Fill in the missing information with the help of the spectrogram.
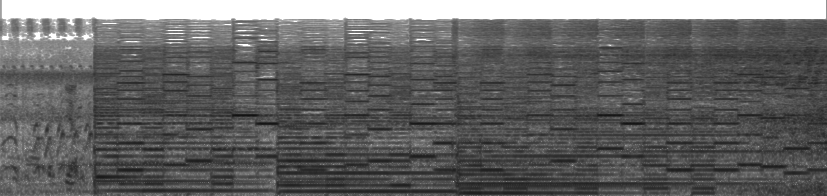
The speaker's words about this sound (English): Okay. So here's the first one. And these are all music videos. Can you hear it?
